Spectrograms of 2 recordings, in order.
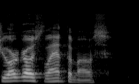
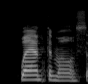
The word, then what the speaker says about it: Yorgos Lanthimos: It's Yorgos Lanthimos. – Lanthimos. Okay. Yep. perfectly. Nailed it.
